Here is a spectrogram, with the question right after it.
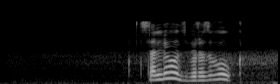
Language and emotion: Russian, positive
